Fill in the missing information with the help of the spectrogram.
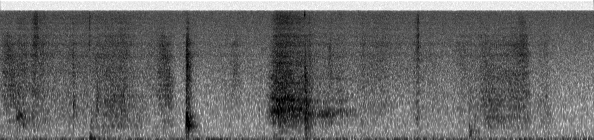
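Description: A person moving about a small room: faint steps, a sharp knock about two seconds in, and a short rustling hiss a second later.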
